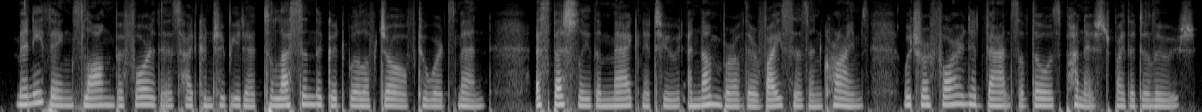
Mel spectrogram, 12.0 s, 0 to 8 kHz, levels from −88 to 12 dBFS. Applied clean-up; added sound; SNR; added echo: none; none; none; none.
